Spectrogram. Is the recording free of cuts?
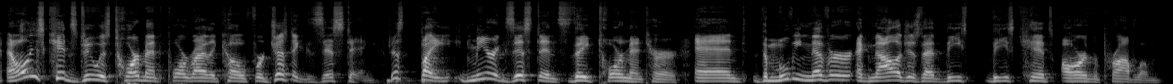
no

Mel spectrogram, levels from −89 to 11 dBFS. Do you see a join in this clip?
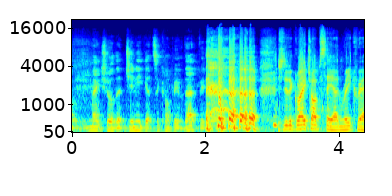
yes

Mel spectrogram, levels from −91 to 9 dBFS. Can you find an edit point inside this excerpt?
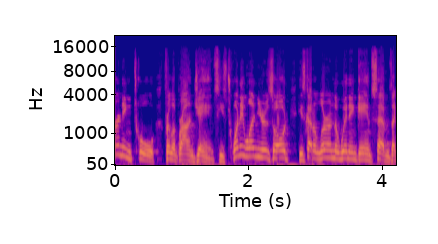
no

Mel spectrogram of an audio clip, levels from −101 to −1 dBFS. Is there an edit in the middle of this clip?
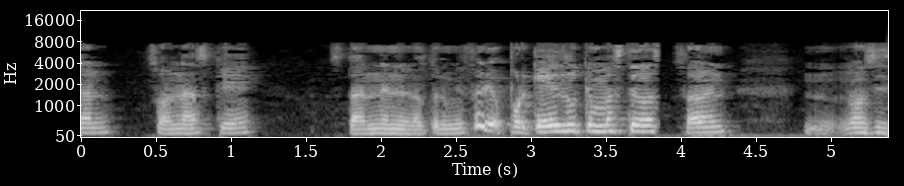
yes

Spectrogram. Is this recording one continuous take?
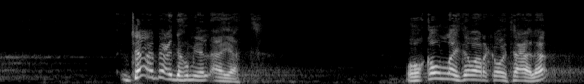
yes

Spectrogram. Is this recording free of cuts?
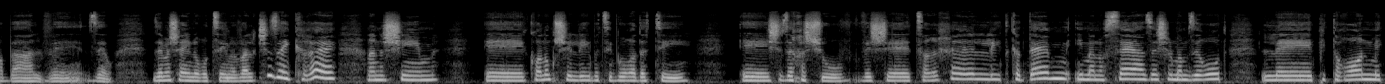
no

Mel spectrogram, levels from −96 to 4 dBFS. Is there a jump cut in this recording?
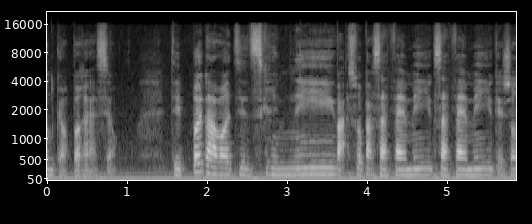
yes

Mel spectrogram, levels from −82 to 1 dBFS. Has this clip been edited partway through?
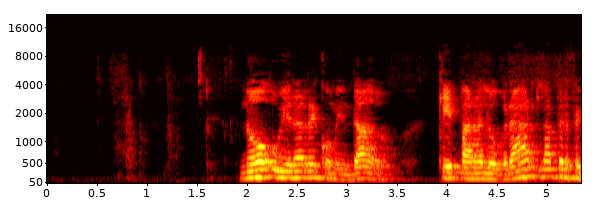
no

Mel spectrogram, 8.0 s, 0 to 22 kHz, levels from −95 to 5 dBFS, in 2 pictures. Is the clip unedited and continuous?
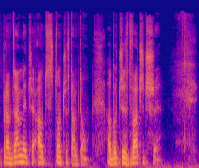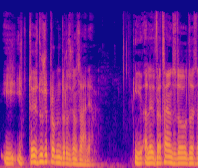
yes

